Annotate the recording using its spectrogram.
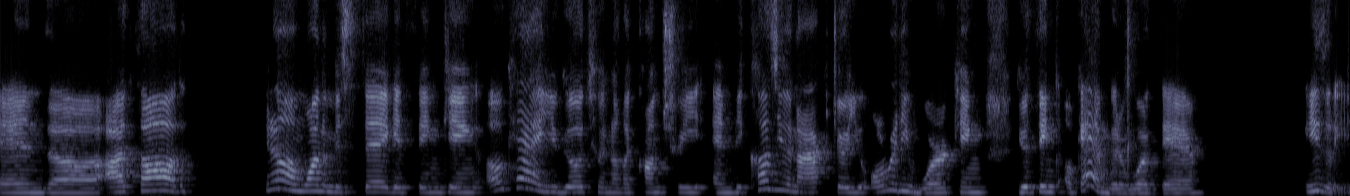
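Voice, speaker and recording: Speaking at a fairly quick pace with a French accent, a woman uses a medium pitch, ordinary pitch variation and a bright, sharp tone on a very clean recording with a silent background. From Belgium. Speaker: actor and acting coach. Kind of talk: live panel discussion.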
